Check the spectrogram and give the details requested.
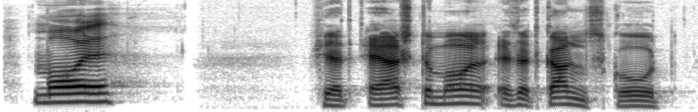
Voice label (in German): "moal", Wittlicher; das wittlicher woerterbuch; woerterbuch vertonung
